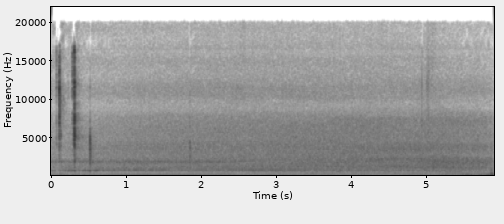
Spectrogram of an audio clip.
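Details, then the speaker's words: Air Wizard Pro 20-inch wall fan on high speed, oscillation off: a thin, steady motor whine over rushing air that persists at every speed; the blade is also out of balance. "You can see the motor whine doesn't go away. You still hear it."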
